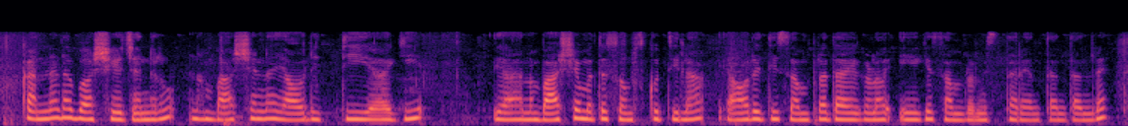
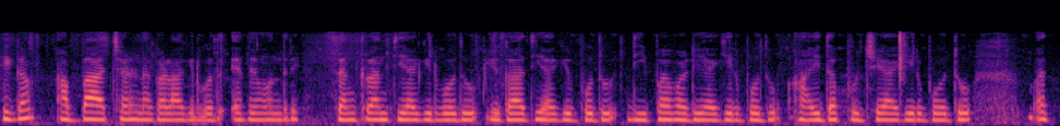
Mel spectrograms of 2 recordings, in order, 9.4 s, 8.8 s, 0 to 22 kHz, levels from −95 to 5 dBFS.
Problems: none marked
